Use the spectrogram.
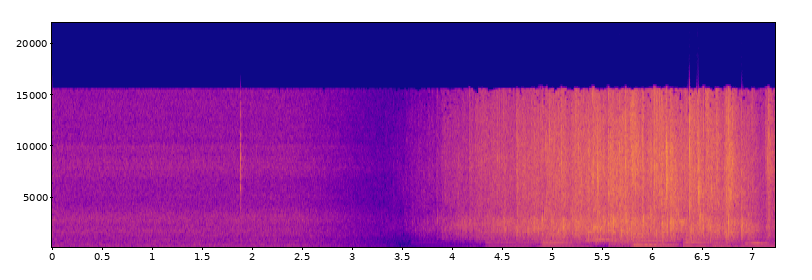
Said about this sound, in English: So it's a live thing, so if you hear like clapping, which I think you might, that is why.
